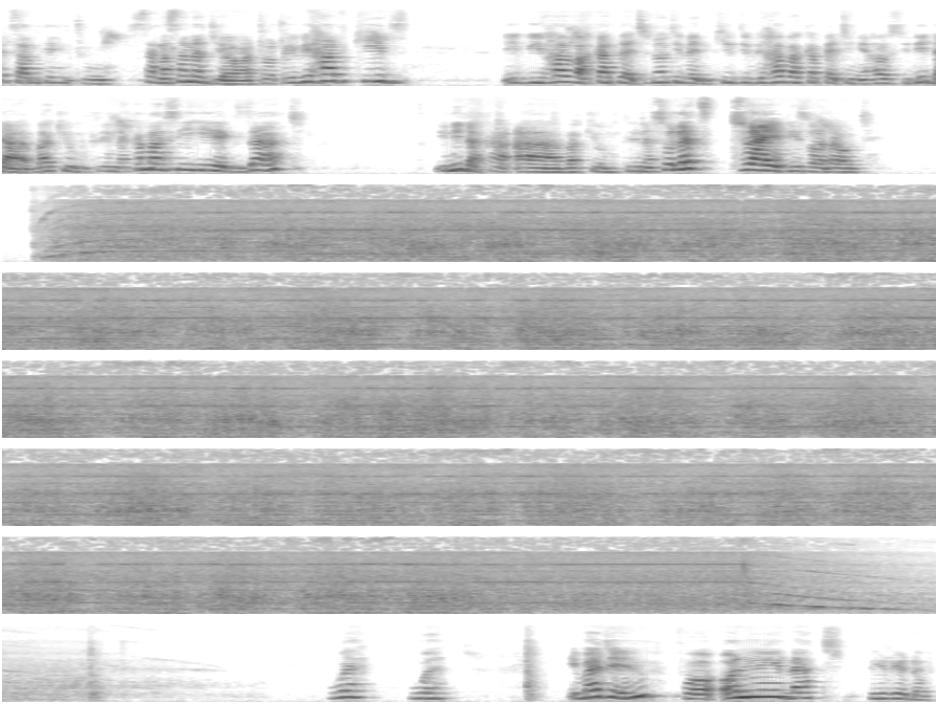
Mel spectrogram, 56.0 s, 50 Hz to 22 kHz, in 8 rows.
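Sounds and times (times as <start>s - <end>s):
vacuum cleaner on carpet: 14.2s - 50.6s.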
